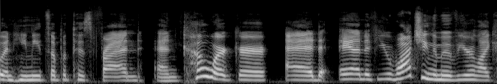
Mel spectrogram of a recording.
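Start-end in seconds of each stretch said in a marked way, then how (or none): none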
